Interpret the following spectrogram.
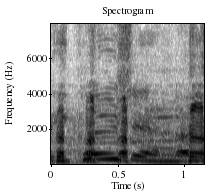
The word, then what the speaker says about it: eclosion: 8 tries to pronounce eclosion box. True story. Yeah. Until I said eclosion, a beautiful explosion.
